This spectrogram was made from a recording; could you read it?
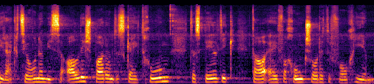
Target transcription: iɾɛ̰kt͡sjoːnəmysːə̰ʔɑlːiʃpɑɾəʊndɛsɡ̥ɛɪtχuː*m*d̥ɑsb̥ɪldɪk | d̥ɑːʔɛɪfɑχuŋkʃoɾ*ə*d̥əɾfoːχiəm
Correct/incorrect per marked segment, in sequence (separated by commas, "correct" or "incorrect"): correct, correct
